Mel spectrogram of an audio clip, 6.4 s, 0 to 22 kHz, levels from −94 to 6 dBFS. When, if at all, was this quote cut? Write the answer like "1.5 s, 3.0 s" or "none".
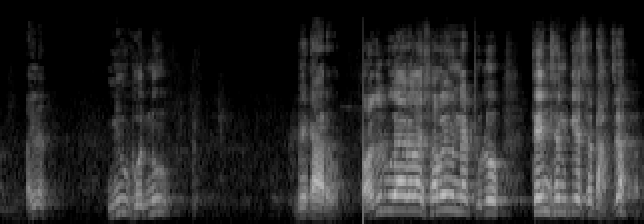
3.5 s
